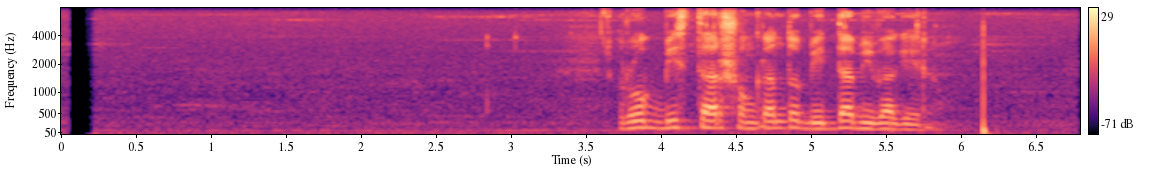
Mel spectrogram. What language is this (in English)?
Bangla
